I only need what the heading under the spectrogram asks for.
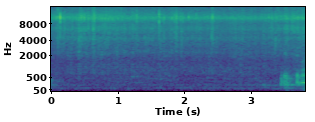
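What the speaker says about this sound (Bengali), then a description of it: "তো চলো একটু হালকা ব্রাউনিশ করে ভেজে নিচ্ছি" Egg paratha frying in a pan, a faint steady sizzle running throughout with a brief louder clatter near the end.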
